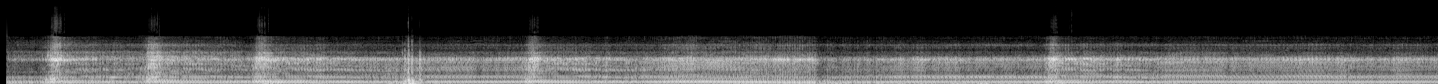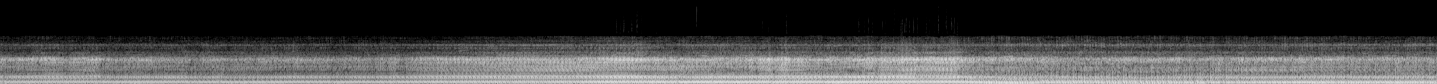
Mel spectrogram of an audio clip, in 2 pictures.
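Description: Drag-racing motorcycle engine idling, blipped sharply with the throttle about six times in the first ten seconds, each rev falling quickly back to idle. It then holds a steady, slightly raised idle that drops back a little near the end.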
